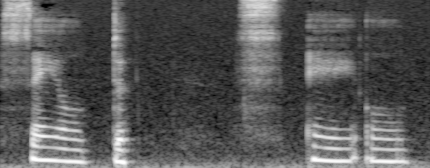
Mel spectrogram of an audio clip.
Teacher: I don't hear the eh in that one. It just says d.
